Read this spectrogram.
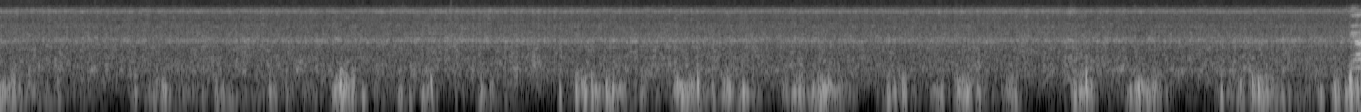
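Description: A woman speaks quietly close by.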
